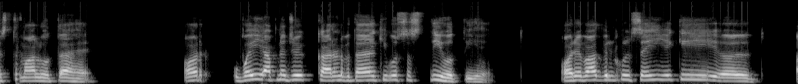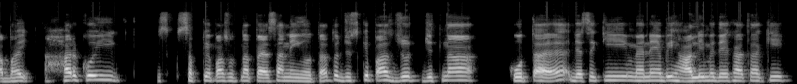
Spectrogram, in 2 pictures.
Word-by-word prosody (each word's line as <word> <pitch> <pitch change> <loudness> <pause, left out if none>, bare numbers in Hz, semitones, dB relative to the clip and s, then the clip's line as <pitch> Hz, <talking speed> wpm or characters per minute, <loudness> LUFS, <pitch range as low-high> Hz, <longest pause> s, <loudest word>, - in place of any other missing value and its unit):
इस्तेमाल 160 0 -2
होता 155 +1 +2
है। 135 -2 -4 0.9
और 190 +4 -1 0.3
वही 220 +3 +4
आपने 215 +1 -2
जो 215 +1 +3
एक 215 0 +1
कारण 195 +1 +3
बताया 185 +2 +1
कि 210 - -4
वो 210 +1 0
सस्ती 205 +1 -3
होती 140 -5 +1
है 125 - -7 0.7
और 175 +2 +3
ये 195 - +2
बात 200 +1 +3
बिल्कुल 210 +2 0
सही 210 +1 -1
है 215 - 0
कि 220 -3 0
अ, 170 - 0 0.8
अब 140 - -2
भाई 165 +1 -2 0.3
हर 185 +2 +4
कोई 210 -3 +3 0.4
स 160 - -8
सबके 175 +1 -3
पास 170 0 0
उतना 170 +2 -2
पैसा 155 +3 +2
नहीं 165 -2 -1
होता, 145 +3 -1
तो 210 - -1
जिसके 175 +3 -3
पास 195 -1 +3
जो 180 +4 0
जितना 170 +4 -2 0.6
होता 170 0 +3
है, 155 - +3
जैसे 165 +2 0
कि 190 +2 -2
मैंने 180 0 0
अभी 180 +1 +1
हाल 155 -2 +3
ही 175 - +4
में 175 0 -1
देखा 170 0 +1
था 175 - 0
कि 185 +3 -4
180 Hz, 190 wpm, -18 LUFS, 165-200 Hz, 0.9 s, वही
